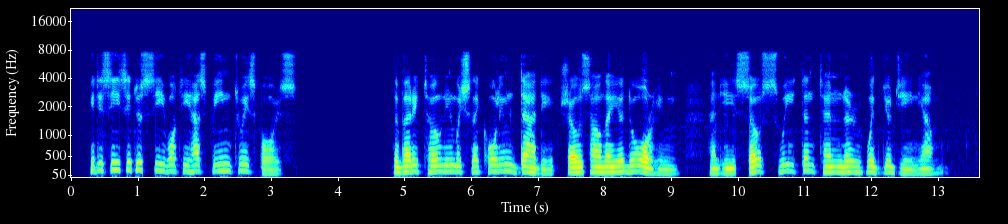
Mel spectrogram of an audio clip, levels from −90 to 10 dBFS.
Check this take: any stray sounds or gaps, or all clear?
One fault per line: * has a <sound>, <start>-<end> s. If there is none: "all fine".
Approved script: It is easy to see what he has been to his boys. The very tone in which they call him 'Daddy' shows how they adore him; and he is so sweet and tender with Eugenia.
all fine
